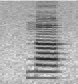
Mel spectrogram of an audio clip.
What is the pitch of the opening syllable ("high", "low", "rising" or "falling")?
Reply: high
